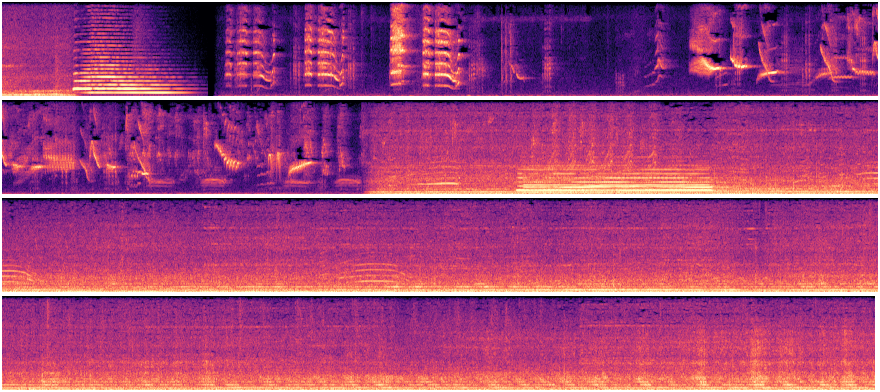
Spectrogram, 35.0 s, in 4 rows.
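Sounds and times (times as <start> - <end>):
train running rumble: 0.0 - 1.8, 12.4 - 35.0
locomotive horn blast: 0.0 - 2.1, 12.4 - 35.0
birds chirping: 6.2 - 29.5.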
